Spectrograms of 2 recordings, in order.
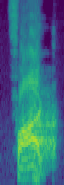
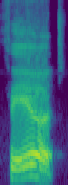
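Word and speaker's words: fährt: ऐसे ही एयर जीएस के साथ भी वो पढ़ेंगे फार्ट, नो इट is wrong. Air जीएस के साथ क्या पढ़ा जाएगा, फेयर्ट, डू फेयर्स्ट, एयर फेयर्ट।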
